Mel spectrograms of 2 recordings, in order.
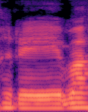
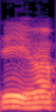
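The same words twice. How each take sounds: First: The word is said without the raised pitch. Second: The word is said with a raised pitch. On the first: The speaker calls it wrong. "au lieu de dire reva" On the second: The speaker calls it right. "ça monte un peu"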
